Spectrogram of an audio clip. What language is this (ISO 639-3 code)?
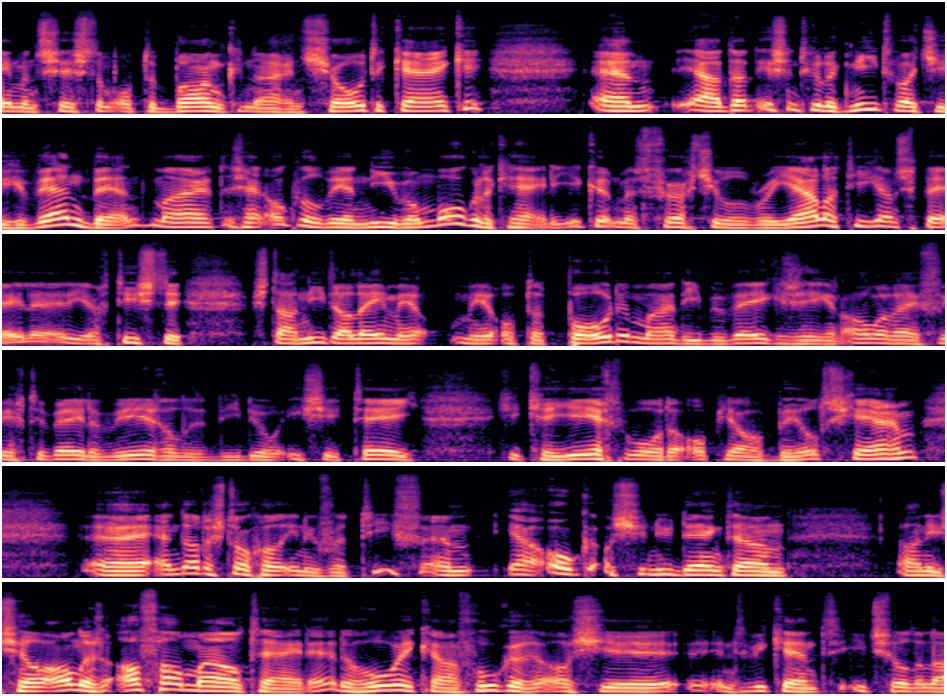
nld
